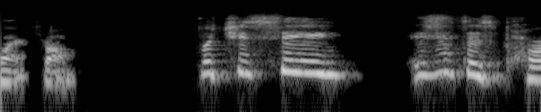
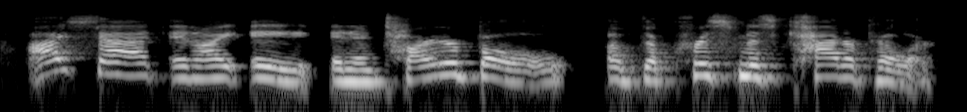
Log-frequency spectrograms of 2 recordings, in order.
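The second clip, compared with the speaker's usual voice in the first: ordinary talk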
